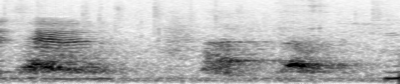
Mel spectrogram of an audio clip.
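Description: Dog giving a short wavering whine near the start, then a softer, briefer whimper about a second and a half in.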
